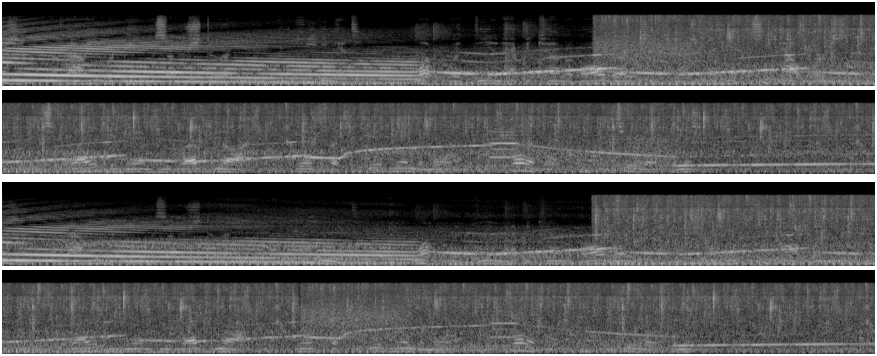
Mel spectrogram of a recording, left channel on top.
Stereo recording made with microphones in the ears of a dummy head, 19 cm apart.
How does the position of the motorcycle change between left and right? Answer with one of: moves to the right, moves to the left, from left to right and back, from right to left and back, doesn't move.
moves to the left.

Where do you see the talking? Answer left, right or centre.
left.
